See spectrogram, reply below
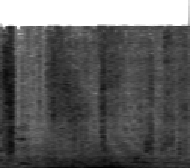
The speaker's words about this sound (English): Fire definitely adds a completely different element in terms of just the sound and when it's whizzing by your ear.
